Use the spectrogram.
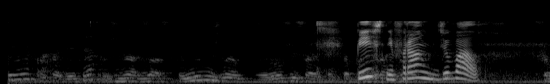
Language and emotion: Russian, positive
